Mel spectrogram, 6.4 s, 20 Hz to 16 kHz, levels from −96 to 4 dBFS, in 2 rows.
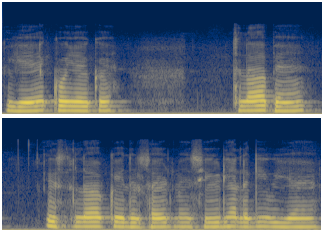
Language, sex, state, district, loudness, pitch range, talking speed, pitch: Hindi, male, Rajasthan, Bikaner, -15 LUFS, 140-150 Hz, 140 wpm, 145 Hz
